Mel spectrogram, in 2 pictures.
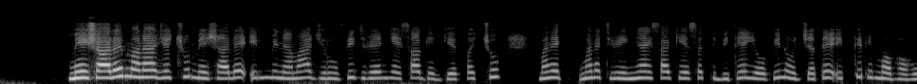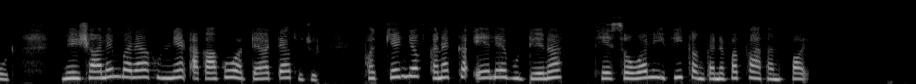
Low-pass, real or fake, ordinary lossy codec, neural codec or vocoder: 7.2 kHz; fake; Opus, 24 kbps; codec, 16 kHz, 1 kbps, X-Codec, WavLM features, trained on Multilingual LibriSpeech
